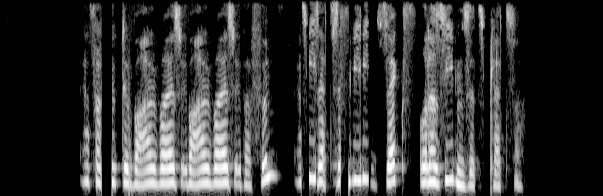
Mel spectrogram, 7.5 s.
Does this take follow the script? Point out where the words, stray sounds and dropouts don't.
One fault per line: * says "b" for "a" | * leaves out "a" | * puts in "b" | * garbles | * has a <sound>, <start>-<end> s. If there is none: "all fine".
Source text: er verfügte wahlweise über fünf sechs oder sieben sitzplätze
* has a dropout, 1.3-1.4 s
* puts in "wahlweise"
* garbles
